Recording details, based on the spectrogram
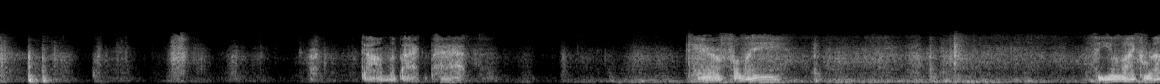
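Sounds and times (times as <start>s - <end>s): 
handling sounds: 0.0s - 3.8s, 4.4s - 11.5s
house door eased open and shut quietly: 5.6s - 11.0s.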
